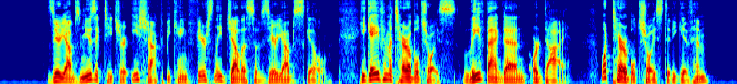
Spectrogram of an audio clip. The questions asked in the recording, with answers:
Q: What terrible choice did he give him?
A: He gave him the terrible choice to leave Baghdad or die.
